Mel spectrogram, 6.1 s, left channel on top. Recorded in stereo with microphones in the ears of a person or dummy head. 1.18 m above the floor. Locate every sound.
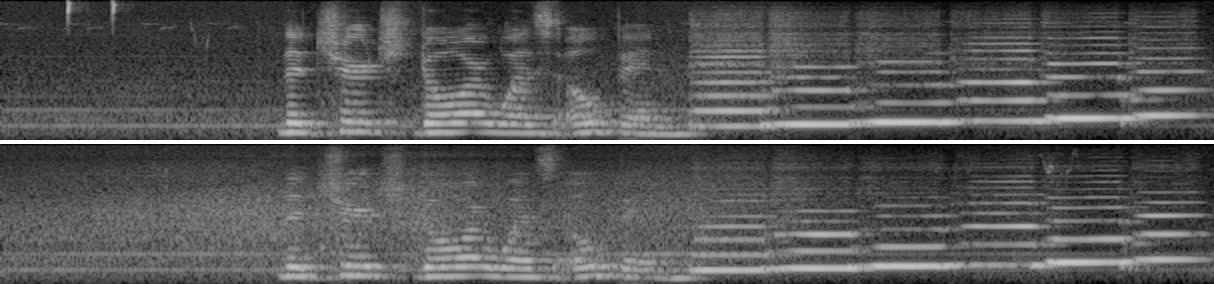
1.4 s a woman speaking: 25° left (ahead or behind), 1.9 m
3.4 s a flute: 55° left (ahead or behind), 4 m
